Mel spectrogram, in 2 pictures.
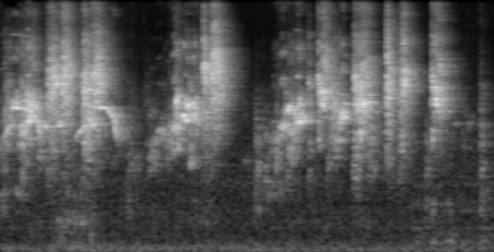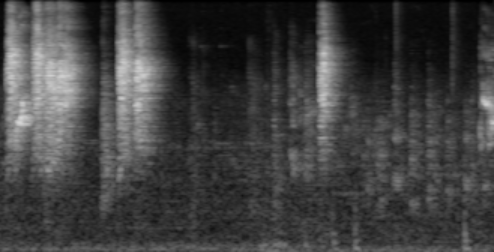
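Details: Pet budgerigars chirping in bursts of bright, scratchy warbles and squawky chirps, with bouts of dense chatter separated by short quiet gaps; high-pitched throughout with little low sound.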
